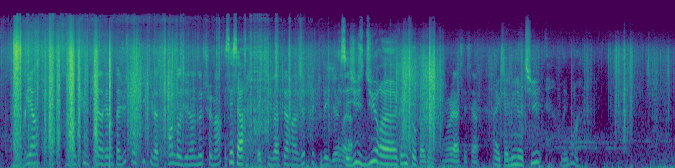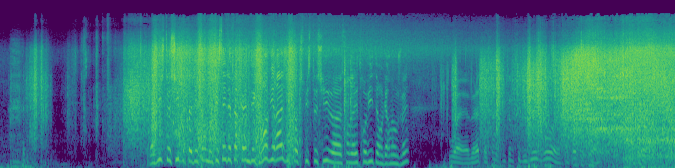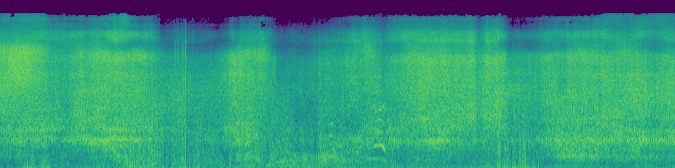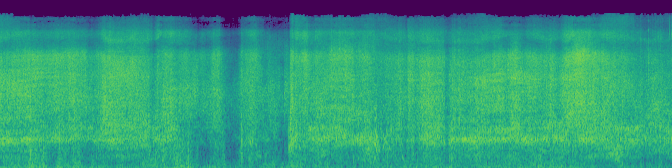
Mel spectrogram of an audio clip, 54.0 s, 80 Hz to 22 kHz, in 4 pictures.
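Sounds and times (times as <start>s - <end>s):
skis scraping over snow: 0.1s - 8.9s, 15.7s - 21.7s, 22.3s - 53.9s
wind buffeting microphone: 16.4s - 53.9s.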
